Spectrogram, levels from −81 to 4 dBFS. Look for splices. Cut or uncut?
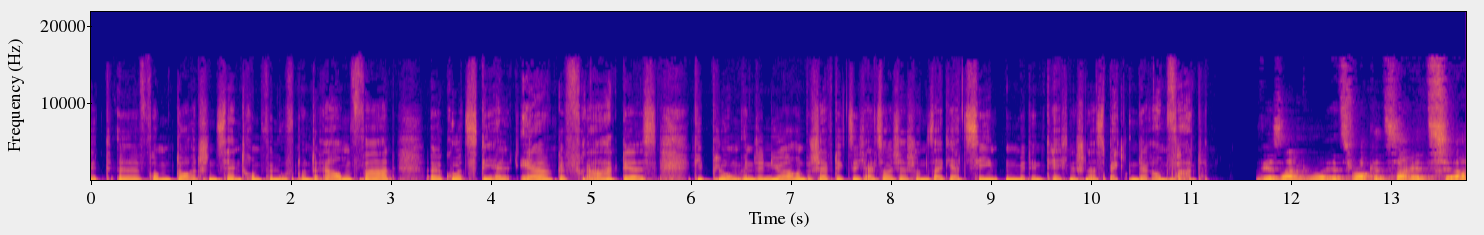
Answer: uncut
